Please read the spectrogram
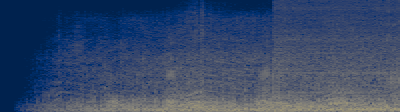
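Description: Motocross dirt bike engine running, fading in over the first second or so and then holding steady.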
